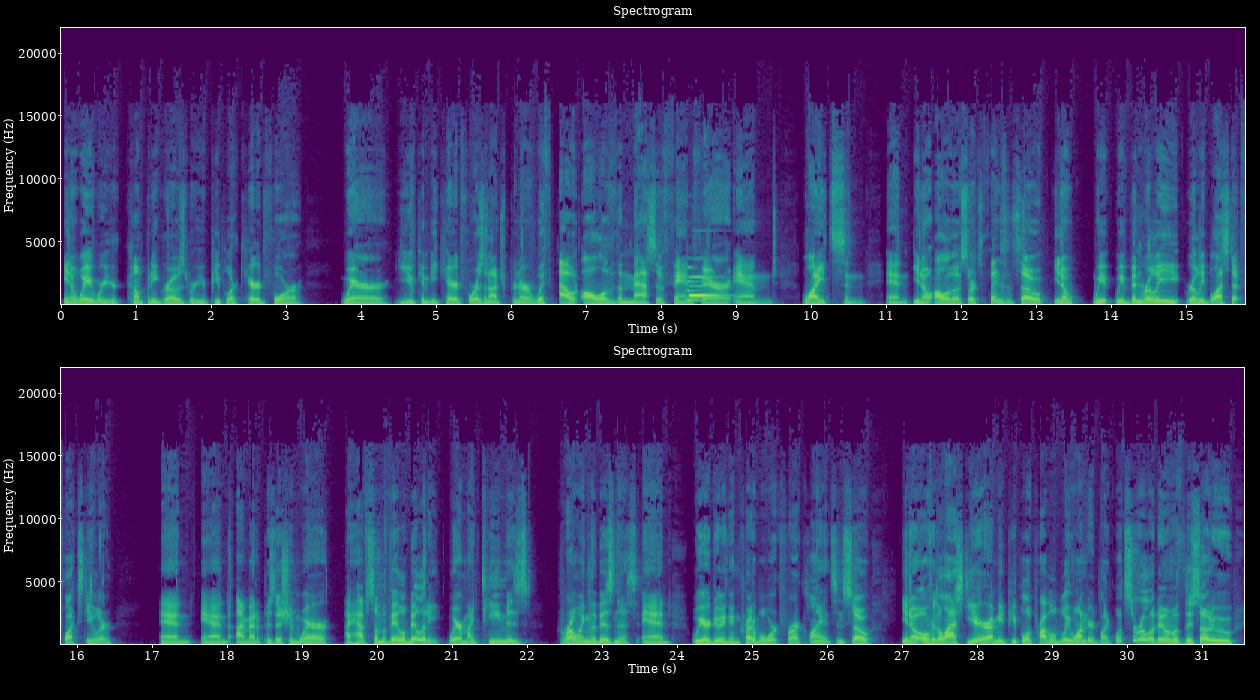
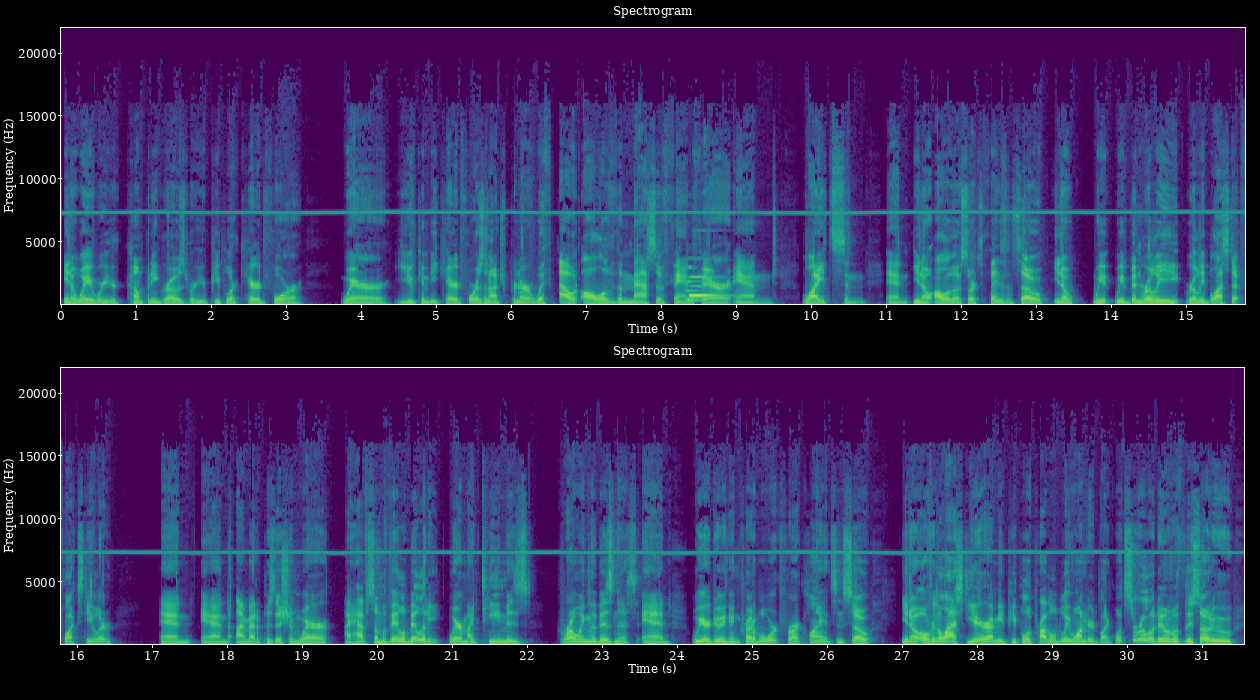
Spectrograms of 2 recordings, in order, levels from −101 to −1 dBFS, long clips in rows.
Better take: first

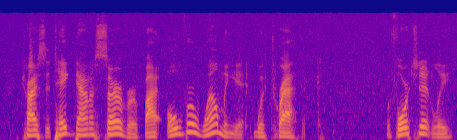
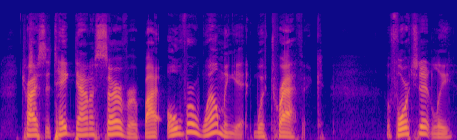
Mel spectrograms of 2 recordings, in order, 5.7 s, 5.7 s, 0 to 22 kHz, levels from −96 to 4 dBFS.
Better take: second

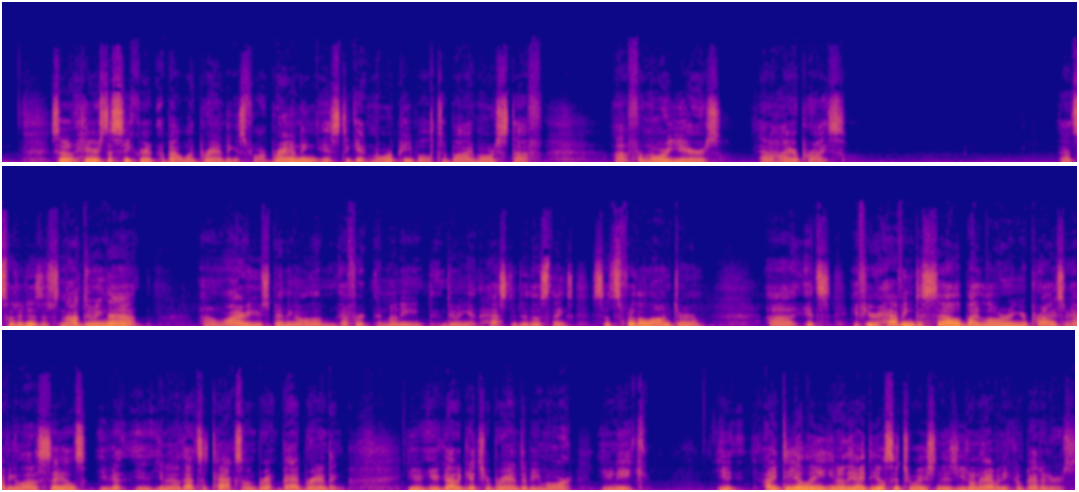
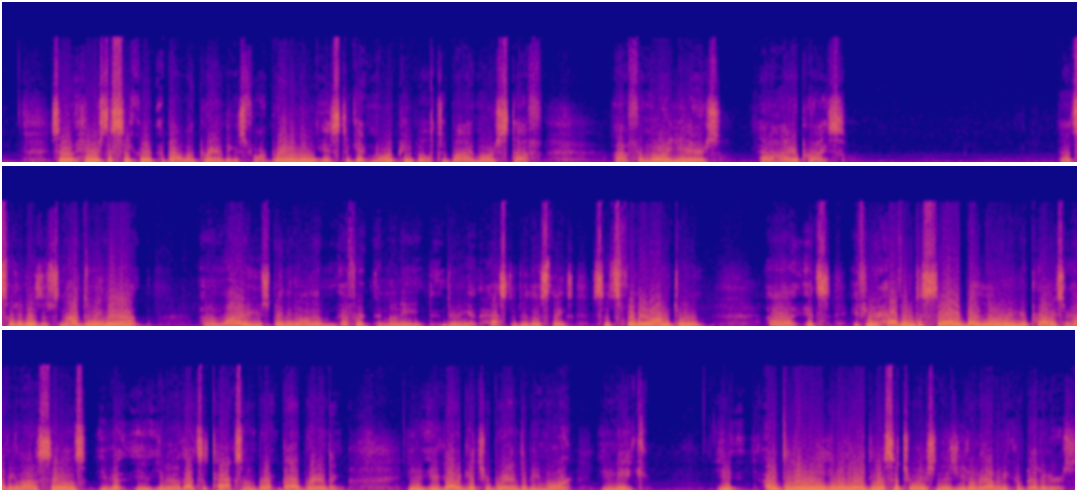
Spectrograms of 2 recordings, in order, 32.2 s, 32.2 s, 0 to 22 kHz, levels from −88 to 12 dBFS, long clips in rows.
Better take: first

